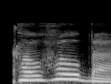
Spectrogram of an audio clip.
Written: cohoba

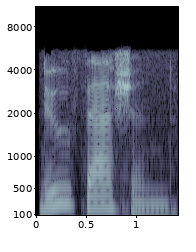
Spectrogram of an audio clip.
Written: new-fashioned

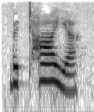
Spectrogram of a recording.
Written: bataille

